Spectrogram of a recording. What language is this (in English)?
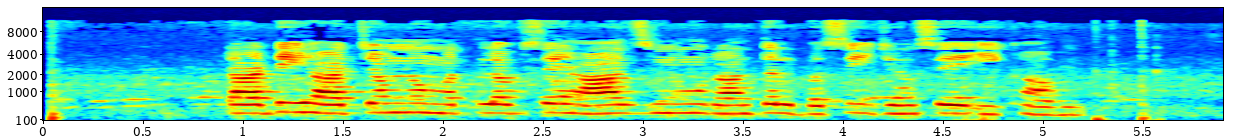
Kachi Koli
